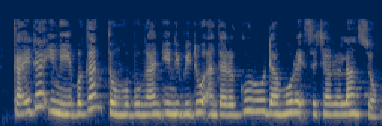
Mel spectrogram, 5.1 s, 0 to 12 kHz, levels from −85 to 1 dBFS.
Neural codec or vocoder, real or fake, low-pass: none; real; 7.2 kHz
